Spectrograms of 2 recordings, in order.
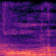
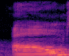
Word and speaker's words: Om: So the mantra Om or Aum, so there's like two ways to pronounce it.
